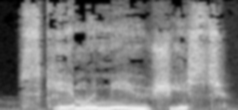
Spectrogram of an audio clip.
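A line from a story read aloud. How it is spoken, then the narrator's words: Cold inquiry. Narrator (Russian): холодно осведомился Голубин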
